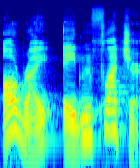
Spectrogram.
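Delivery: ordinary delivery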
